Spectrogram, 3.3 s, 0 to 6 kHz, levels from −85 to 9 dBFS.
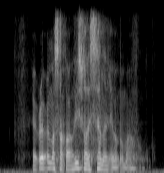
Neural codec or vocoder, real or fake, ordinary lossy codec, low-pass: autoencoder, 22.05 kHz, a latent of 192 numbers a frame, VITS, trained on many speakers; fake; Opus, 64 kbps; 5.4 kHz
